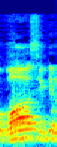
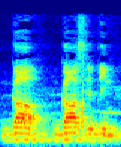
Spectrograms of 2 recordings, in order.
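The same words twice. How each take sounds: First: गासिकिन with a thick, throaty gh; full ghain. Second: गासिकिन with a thin hard g, like गाफ; thin wrong ghain. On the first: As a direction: open गासिकिन on a heavy fricative gh from the throat. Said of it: "गैन को अगर पुर पढ़ रहे हैं". (गासिकिन का गैन पुर, मोटा) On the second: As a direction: demonstrate the mistake, plain g in गासिकिन. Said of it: "अगर बारीक पढ़ देंगे तो". (गासिकिन में बारीक गाफ जैसी आवाज़) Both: Shown as a demonstration.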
